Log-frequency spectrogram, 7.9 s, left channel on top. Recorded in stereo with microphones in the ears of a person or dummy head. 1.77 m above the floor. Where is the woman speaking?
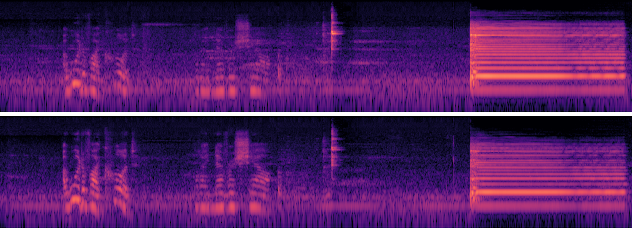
35° right (ahead or behind), 0.7 m.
